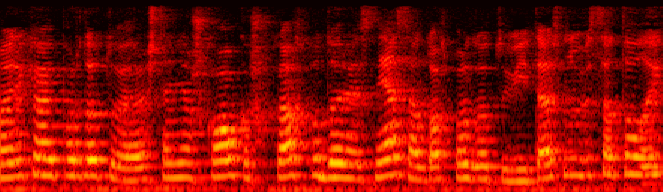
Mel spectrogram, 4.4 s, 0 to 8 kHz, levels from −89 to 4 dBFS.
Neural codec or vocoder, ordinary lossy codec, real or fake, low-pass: none; MP3, 64 kbps; real; 7.2 kHz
